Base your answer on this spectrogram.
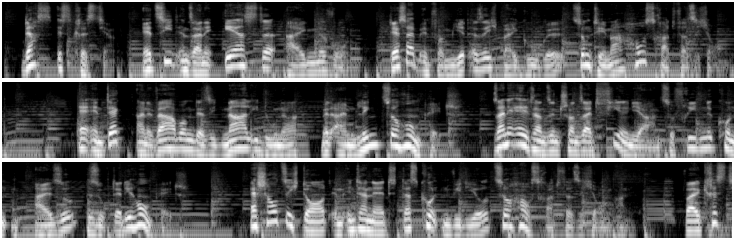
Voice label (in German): erklaerfilm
